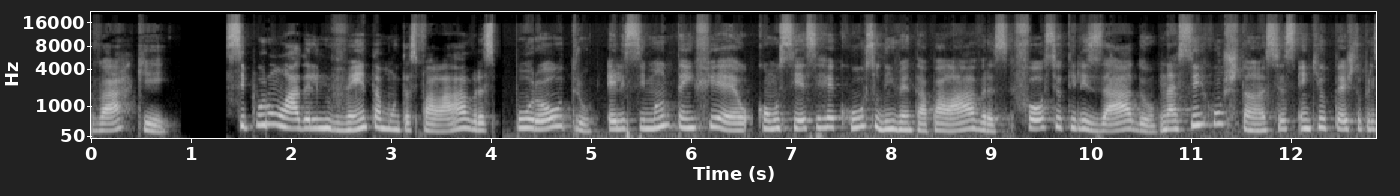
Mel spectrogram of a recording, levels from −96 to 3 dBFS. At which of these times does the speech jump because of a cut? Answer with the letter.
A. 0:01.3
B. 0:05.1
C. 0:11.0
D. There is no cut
D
